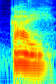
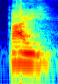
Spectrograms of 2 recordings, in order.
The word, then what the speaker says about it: chi: Represented by and pronounced as काई pronounced as chi काई। जैसे केमिस्ट्री होता है वैसे ही ये काई की तरह प्रोनाउंस करते हैं।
